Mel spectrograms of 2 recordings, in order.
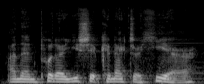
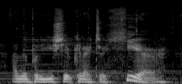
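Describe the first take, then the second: No difference in how they are said.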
